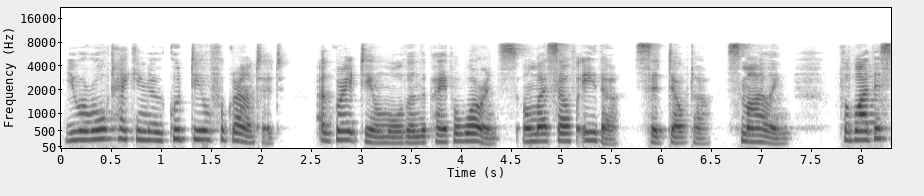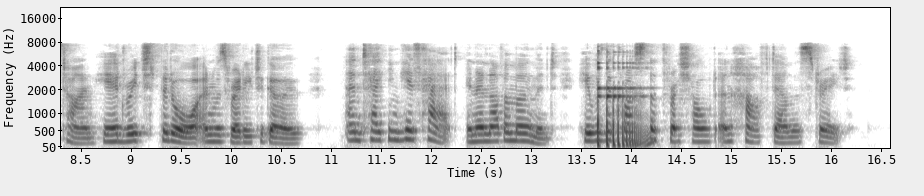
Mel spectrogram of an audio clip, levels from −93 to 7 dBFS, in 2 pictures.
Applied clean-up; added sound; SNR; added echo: neural mask model RNNoise.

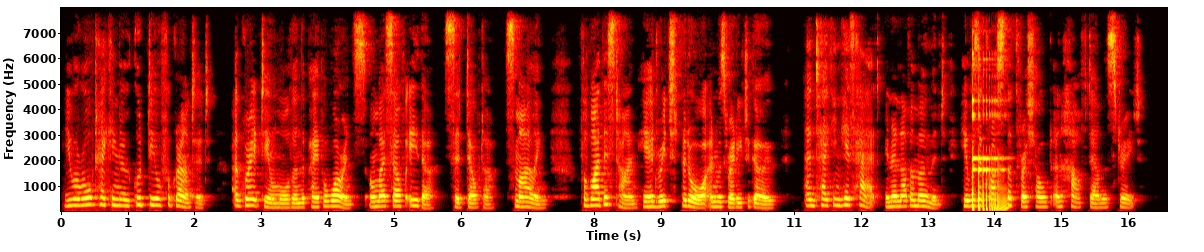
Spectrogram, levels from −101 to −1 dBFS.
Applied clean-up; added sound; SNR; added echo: classical method log-MMSE.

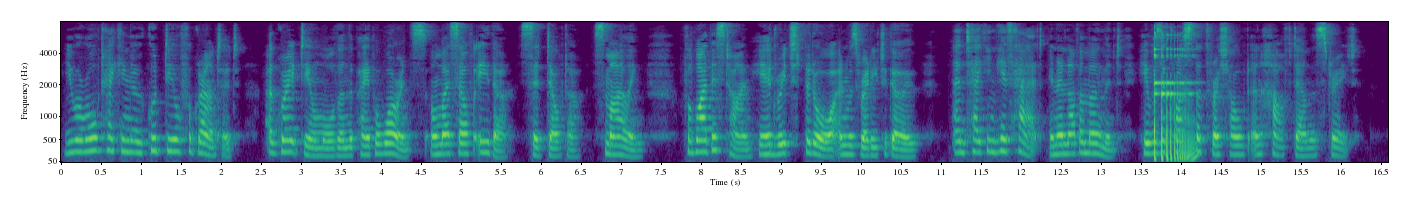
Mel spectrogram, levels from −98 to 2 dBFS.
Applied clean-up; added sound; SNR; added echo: none; Chink, clink; -3 dB; none.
